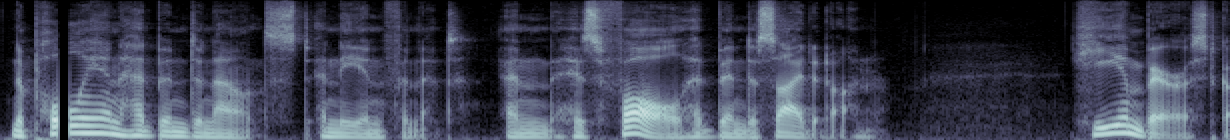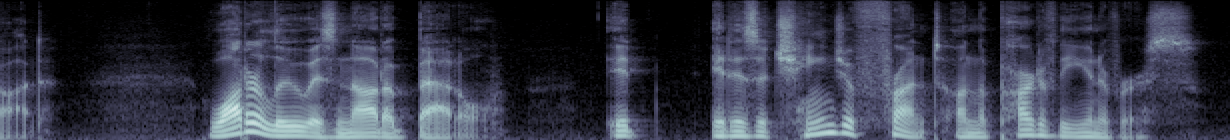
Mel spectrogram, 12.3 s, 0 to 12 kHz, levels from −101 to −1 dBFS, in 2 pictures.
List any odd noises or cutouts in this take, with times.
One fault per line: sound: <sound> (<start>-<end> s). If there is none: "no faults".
sound: dropout (0.3-0.3 s)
